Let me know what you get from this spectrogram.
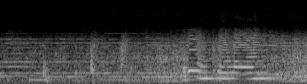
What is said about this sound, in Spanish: La vista se le pierde a lo lejos, entre las líneas, y un tren pasa frente a ella, pero Nereida continúa allí.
